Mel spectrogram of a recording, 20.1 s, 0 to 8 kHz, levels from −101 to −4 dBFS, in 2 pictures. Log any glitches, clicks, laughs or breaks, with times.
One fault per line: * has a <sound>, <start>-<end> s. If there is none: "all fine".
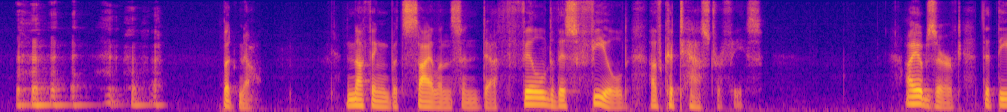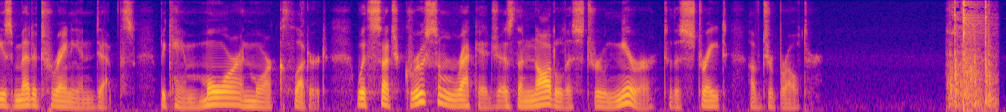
* has a laugh, 0.2-1.7 s
* has a squeak, 19.5-20.1 s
